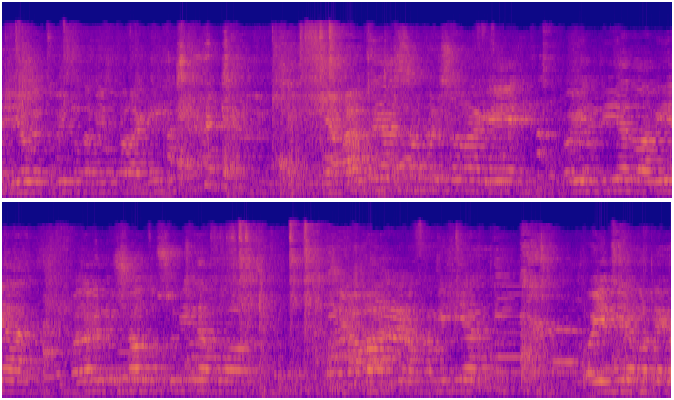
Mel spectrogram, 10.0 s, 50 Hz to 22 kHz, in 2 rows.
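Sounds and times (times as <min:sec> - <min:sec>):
acoustic guitar playing quietly: 0:00.0 - 0:10.0
man speaking: 0:02.4 - 0:06.9, 0:07.5 - 0:10.0.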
